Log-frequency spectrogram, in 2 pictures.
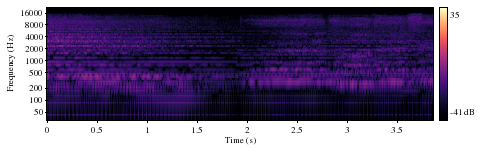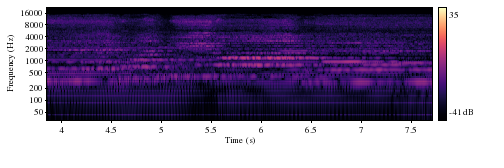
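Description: Choir singing slow sacred music in long held notes, over steady bass notes that change every few seconds.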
